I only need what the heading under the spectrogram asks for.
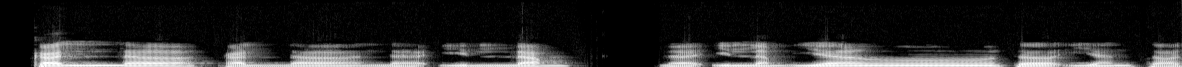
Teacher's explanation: nun mati bertemu ta tu hukum ikhfa, dengung tu sempurnakan 2 harakat.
